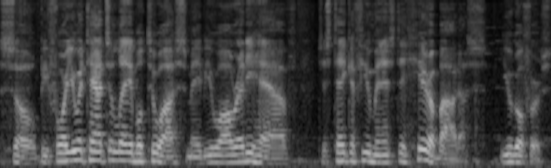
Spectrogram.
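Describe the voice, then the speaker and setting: A man talks in an unremarkable speaking voice at a moderate pace, with ordinary pitch variation. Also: medium pitch for a man. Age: 60s. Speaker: podcast host, attorney. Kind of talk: casual podcast chat.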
